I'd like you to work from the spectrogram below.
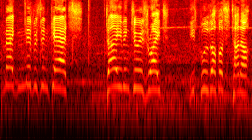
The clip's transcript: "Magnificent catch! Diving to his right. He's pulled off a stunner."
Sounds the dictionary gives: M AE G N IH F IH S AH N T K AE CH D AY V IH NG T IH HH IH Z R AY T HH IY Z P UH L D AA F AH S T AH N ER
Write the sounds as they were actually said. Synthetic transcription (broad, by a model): M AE G N IH F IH S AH N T K AE CH D AY V IH NG T IH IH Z R AY T HH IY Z P UH L D AA F AH S T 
